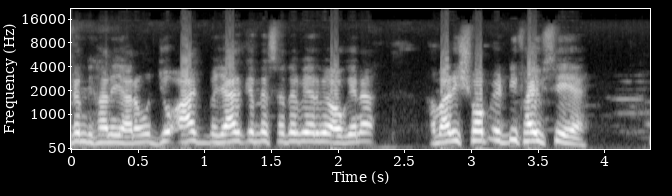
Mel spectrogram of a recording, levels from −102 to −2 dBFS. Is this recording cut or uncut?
uncut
